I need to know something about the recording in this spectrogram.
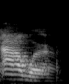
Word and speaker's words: hour: For example, hour. I should not say the h sound. I shouldn't say how. No, I would just say our.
